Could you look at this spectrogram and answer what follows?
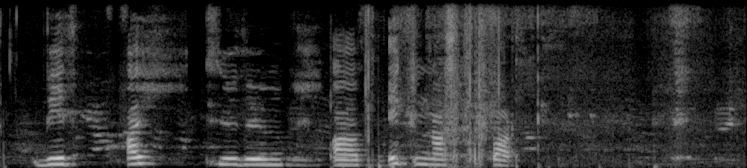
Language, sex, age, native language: Icelandic, male, 10, Vietnamese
